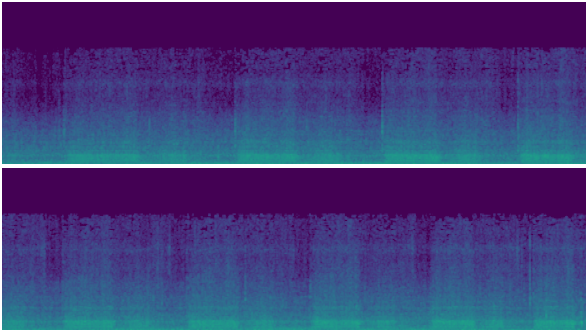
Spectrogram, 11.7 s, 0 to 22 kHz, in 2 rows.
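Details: 2001 Audi A4 at road speed: rhythmic whirring wah-wah pulsing roughly once a second over wind and road noise, tracking road speed; a bad tire, fixed by replacing the tire after ruling out everything else.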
